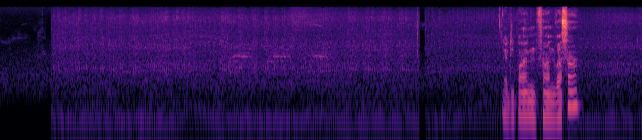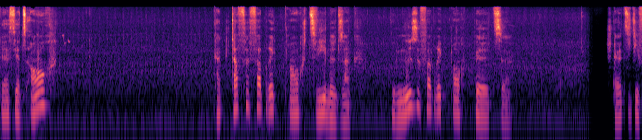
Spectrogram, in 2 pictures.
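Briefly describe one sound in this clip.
A truck engine hums steadily as the truck drives along.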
